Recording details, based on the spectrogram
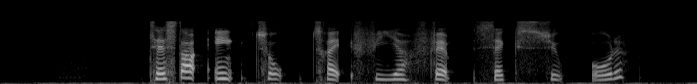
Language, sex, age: Danish, female, 24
